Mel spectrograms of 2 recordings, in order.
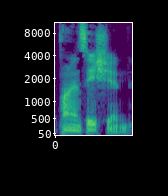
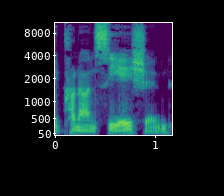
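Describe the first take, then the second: First: "pronunciation" in a Canadian accent. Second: "pronunciation" in a Nigerian accent, syllables sounded out. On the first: Showing interviewer the word as said in Canada, Canadian accent. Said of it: "in Canada, it'd be". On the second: Showing interviewer the word as said in Nigeria, Nigerian accent. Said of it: "in Nigeria, you say pronunciation". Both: Shown as a demonstration.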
